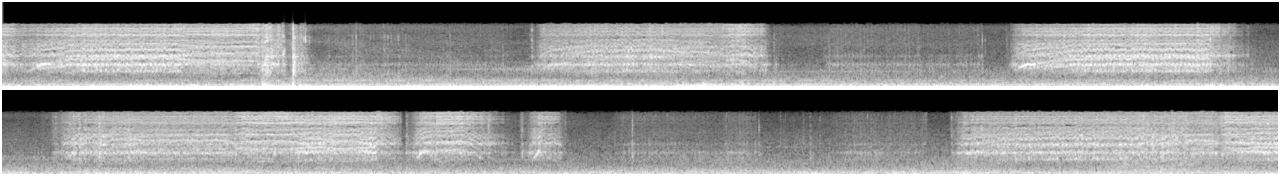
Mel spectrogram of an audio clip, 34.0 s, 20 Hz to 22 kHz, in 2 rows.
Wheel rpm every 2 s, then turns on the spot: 130, 140, 20, 60, 150, 20, 40, 150, 30, 140, 160, 70, 10, 10, 20, 140, 160.
4-6 10-12 24-26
